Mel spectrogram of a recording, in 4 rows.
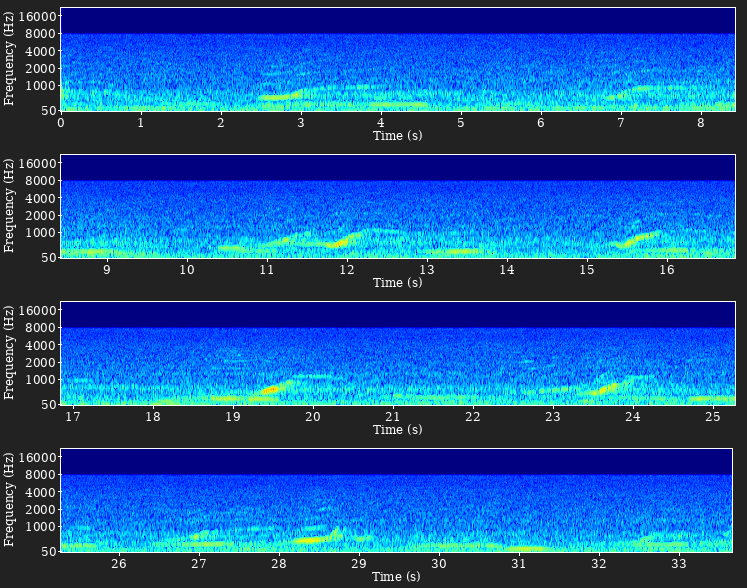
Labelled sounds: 2.5	3.9	humpback whale, 0.80 to 1.7 kHz
7.1	7.5	humpback whale, 0.80 to 0.96 kHz
11.2	12.7	humpback whale, 0.80 to 1.2 kHz
15.5	16.0	humpback whale, 0.80 to 1.1 kHz
19.5	20.2	humpback whale, 0.80 to 1.2 kHz
23.7	24.3	humpback whale, 0.80 to 1.2 kHz
28.3	28.6	humpback whale, 0.86 to 1.1 kHz

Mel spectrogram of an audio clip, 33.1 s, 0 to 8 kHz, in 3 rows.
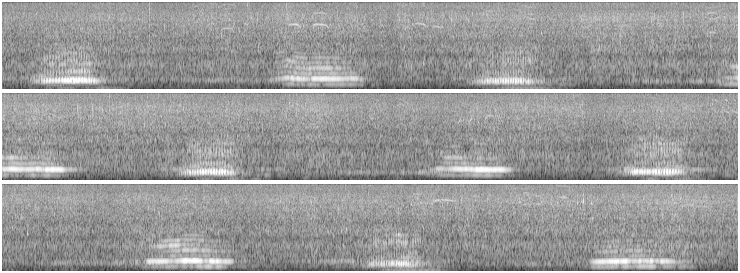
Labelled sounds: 0.6	1.2	humpback whale, 0.97 to 1.4 kHz
4.2	4.9	humpback whale, 0.91 to 5.4 kHz
4.7	5.0	Pacific white-sided dolphin, 1.1 to 3.6 kHz
6.1	6.4	Pacific white-sided dolphin, 3.3 to 3.8 kHz
10.9	11.3	humpback whale, 0.78 to 0.84 kHz
17.7	18.0	humpback whale, 0.78 to 1.2 kHz
20.9	21.2	humpback whale, 1.2 to 1.4 kHz
24.3	25.1	humpback whale, 0.81 to 1.3 kHz
27.6	28.2	humpback whale, 0.91 to 1.4 kHz
28.5	28.9	Pacific white-sided dolphin, 4.2 to 4.6 kHz

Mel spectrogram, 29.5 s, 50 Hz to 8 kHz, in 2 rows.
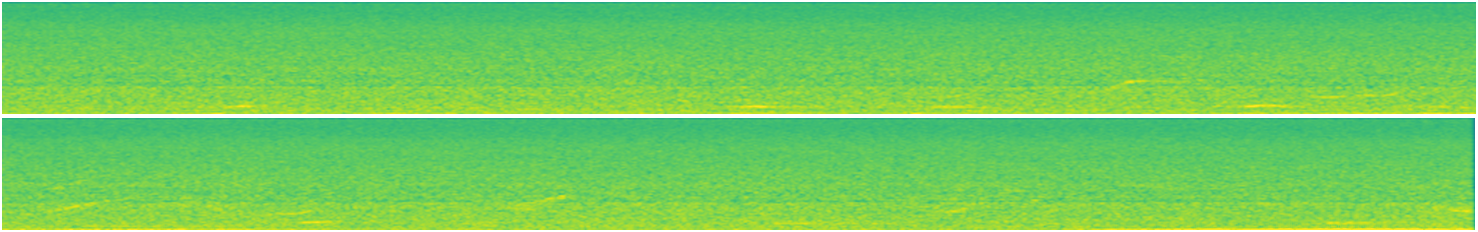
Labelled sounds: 11.2	11.5	humpback whale, 0.80 to 0.99 kHz

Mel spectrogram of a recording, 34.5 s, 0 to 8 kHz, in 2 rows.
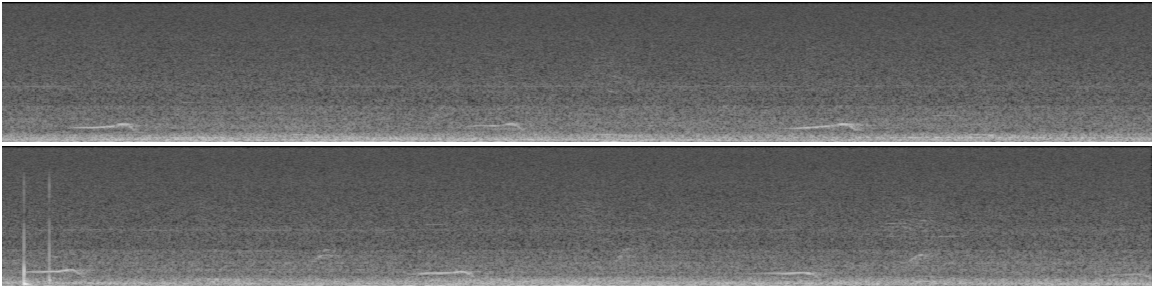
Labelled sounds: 23.7	23.9	humpback whale, 1.3 to 1.4 kHz
30.5	30.8	humpback whale, 1.3 to 1.6 kHz

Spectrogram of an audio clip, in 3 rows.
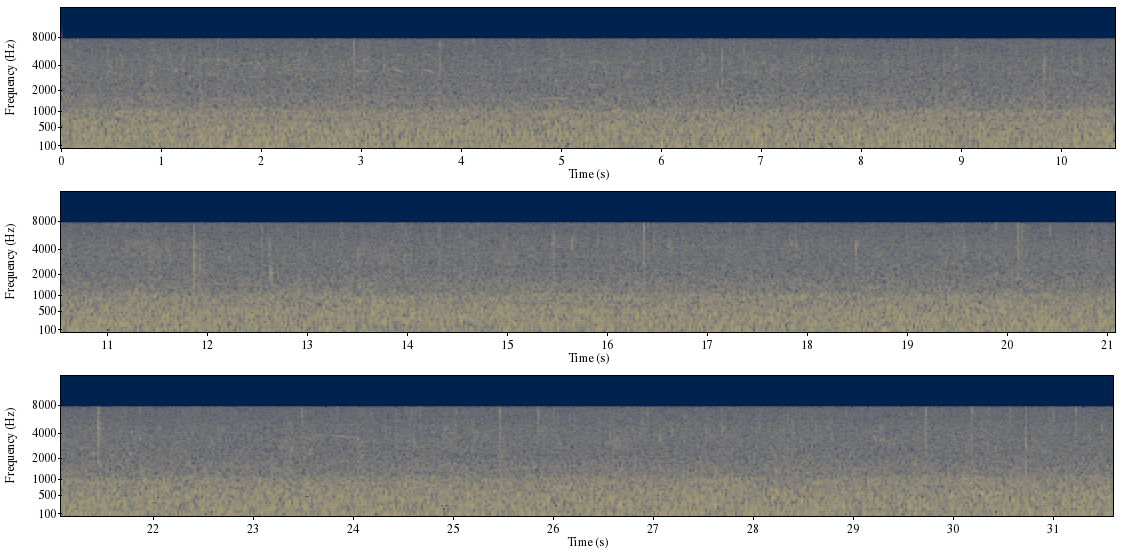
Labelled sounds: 23.6	24.1	Pacific white-sided dolphin, 3.0 to 3.8 kHz

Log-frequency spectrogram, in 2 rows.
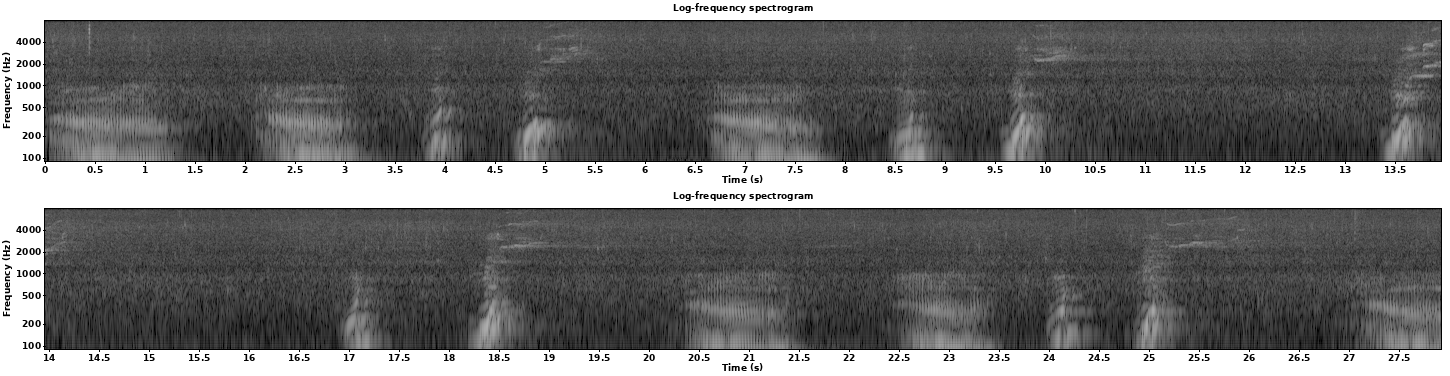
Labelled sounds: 5.0	5.4	humpback whale, 2.1 to 5.1 kHz
9.8	10.3	humpback whale, 2.2 to 2.7 kHz
13.6	14.1	humpback whale, 1.2 to 4.5 kHz
18.4	19.0	humpback whale, 2.2 to 5.0 kHz
22.4	22.7	humpback whale, 0.78 to 1.0 kHz
24.9	25.9	humpback whale, 0.97 to 6.2 kHz

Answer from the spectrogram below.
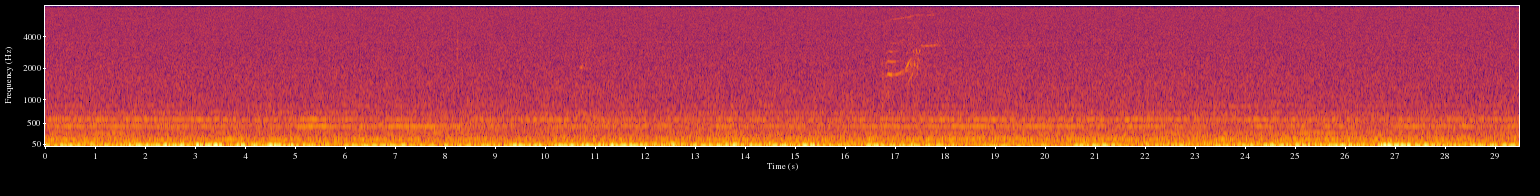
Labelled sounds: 16.8	17.9	killer whale, northern resident, R clan, call N32ii, 1.6 to 6.5 kHz

